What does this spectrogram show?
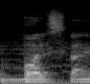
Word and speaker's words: Volkswagen: Pero pará, Volkswagen, ¿no es también de Volkswagen? ¿Qué te dicen? Tenés que pronunciarlo así. Sí. ¿No? Volkswagen. Como así. Volkswagen. Como pronuncia yo.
